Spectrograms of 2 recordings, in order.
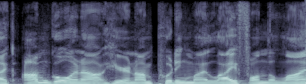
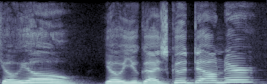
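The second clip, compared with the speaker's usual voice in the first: yelling down the tier; 9 semitones higher than usual. Retold or imitated. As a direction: holler it down the tier. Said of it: "they're yelling down".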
